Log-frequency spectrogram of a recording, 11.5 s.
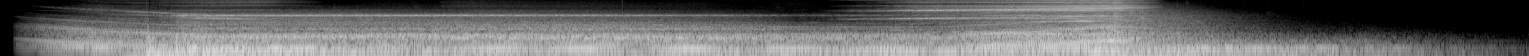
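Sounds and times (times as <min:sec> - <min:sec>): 
promo synth pad: 0:00.4 - 0:08.9.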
